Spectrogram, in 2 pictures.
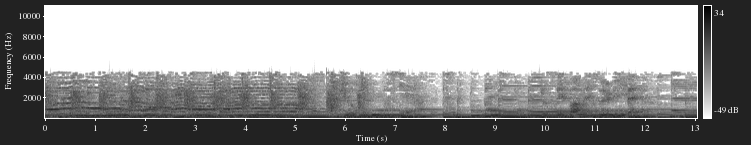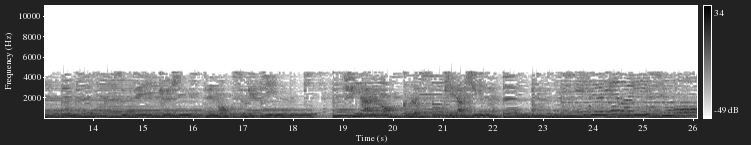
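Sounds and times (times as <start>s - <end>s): person singing: 0.0s - 7.7s, 9.0s - 12.3s, 13.3s - 26.0s
guitar music: 0.0s - 26.0s.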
